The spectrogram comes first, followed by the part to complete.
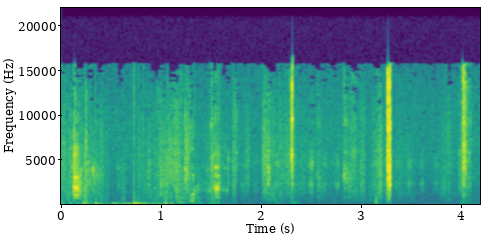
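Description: Dresses on hangers being handled and shifted on a bed: fabric rustling in short bursts, with a sharp hanger click a little past three seconds in.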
